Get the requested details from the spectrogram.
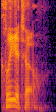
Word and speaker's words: Cleito: It was then that he fell in love with, I'm trying to say this correctly, Cleito. – I believe that's right. That's as close as we, as non-ancient Greeks, can get it.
